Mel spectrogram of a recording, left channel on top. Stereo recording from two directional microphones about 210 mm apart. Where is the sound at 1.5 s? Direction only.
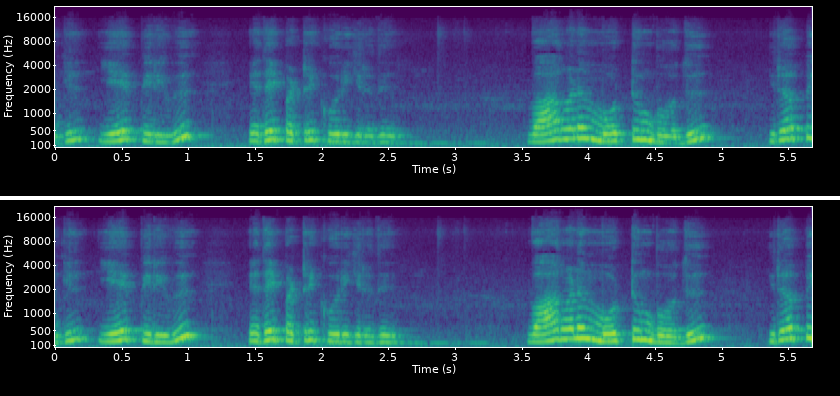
45° right (ahead or behind).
